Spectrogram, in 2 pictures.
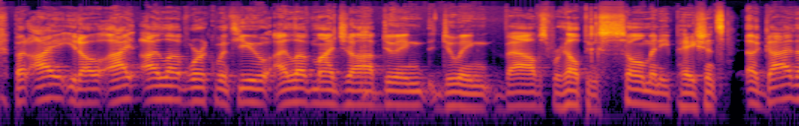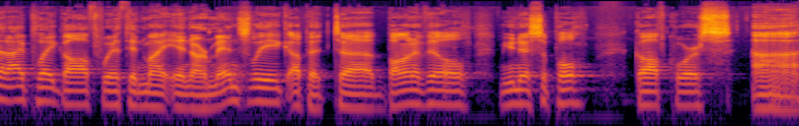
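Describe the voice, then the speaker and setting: The recording is very clean, with a silent background, and a man talks at a moderate pace in a normal speaking voice. His pitch is medium with ordinary variation, and his loudness is very even. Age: 60s. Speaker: medical device sales rep and podcast host. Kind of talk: casual chat.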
